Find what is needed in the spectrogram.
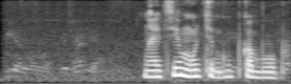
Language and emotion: Russian, neutral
